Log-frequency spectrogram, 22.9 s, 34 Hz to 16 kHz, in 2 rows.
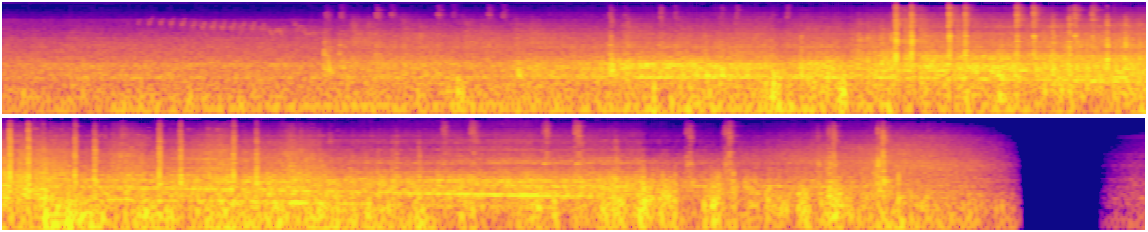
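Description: RVZ-6 two-car tram train approaching and passing close by, growing louder over the first few seconds. A hum slides lower in pitch as it goes by, while the wheels give many sharp clicks and clacks on the track. The sound cuts off abruptly near the end.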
